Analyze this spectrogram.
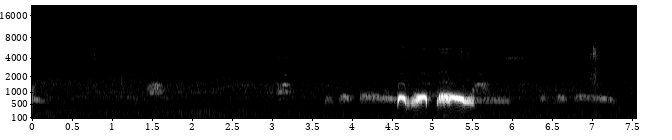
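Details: Spotted dove cooing as a stimulus for decoy birds, praised for its voice: a rising murmur of soft coos builds into two loud looping coo notes, then fades into quieter short coos.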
